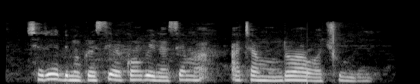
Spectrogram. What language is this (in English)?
Swahili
